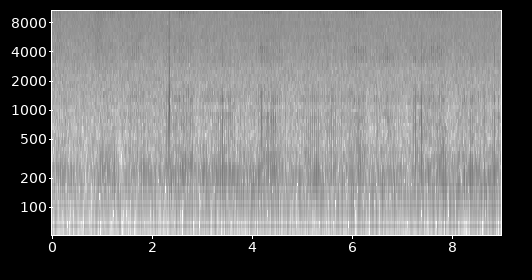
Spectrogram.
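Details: Sleeping domestic cat snoring, a soft, low continuous rumble with faint irregular breathy pulses under a steady room hiss.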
